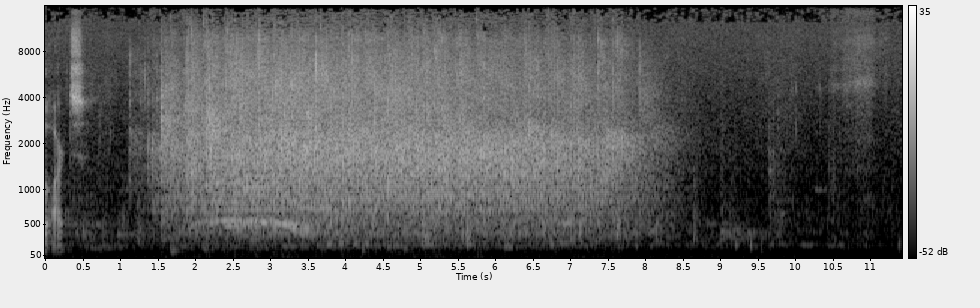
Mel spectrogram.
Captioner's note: applause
